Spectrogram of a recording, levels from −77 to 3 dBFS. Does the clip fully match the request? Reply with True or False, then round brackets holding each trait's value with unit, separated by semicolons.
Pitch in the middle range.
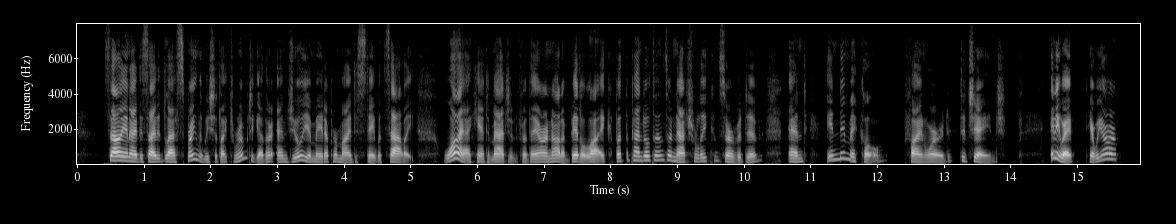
True (175 Hz)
